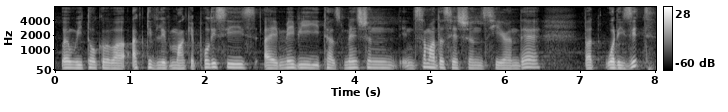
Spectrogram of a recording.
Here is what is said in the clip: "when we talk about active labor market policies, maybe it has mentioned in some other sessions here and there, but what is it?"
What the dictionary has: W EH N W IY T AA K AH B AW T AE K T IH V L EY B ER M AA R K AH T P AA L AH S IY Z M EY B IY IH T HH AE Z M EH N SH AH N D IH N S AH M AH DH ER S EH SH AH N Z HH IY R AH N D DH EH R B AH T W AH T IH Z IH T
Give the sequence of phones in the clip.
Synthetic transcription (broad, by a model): W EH N W IY T AA K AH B AW T AE K T IH V L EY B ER M AA R K AH T P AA L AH S IY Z M EY B IY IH T HH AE Z M EH N SH AH N D IH N S AH M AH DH ER S EH SH AH N Z HH IY R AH N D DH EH R B AH T W AH T IH Z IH T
